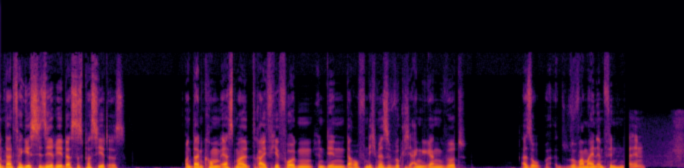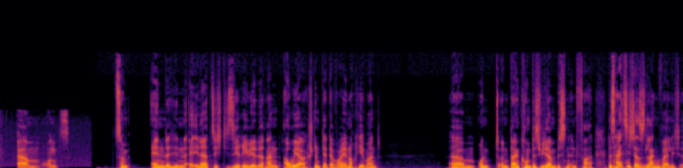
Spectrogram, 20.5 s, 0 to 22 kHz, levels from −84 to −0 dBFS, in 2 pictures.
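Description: Speech, with a sudden change in tone from 9.36 to 11.71 s. After an 80 ms silence, the sound turns duller and quieter. Nothing reaches above 7.6 kHz, and a new noise floor sits roughly 30 dB down. The likely cause is an input switched to a poorer device.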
